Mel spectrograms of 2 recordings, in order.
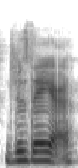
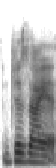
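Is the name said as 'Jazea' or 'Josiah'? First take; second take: Jazea; Josiah. First: The name is said as 'Jazea'. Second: The name is said as 'Josiah'. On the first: The speaker calls it wrong. "Did I say it right?" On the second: The speaker calls it right. "that makes more sense"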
